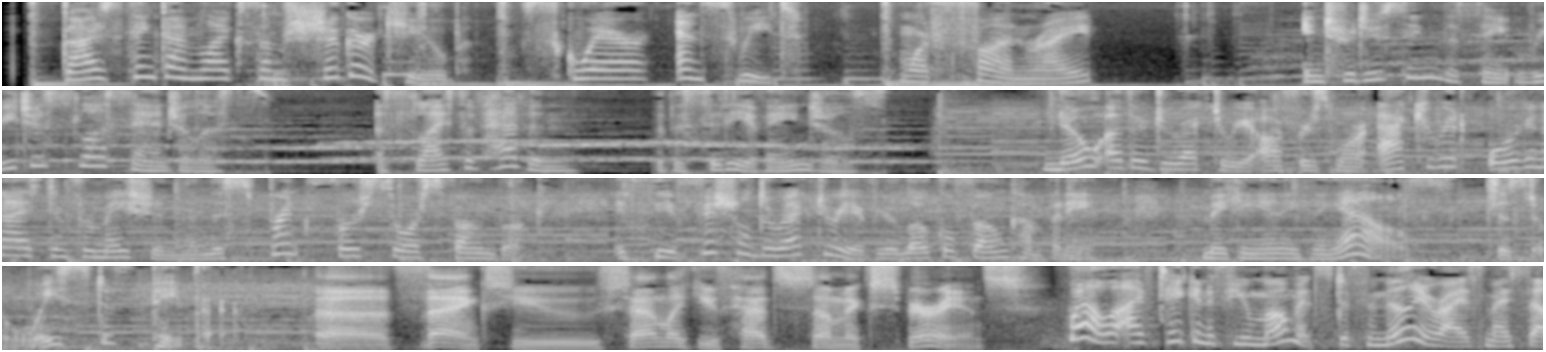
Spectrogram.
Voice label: female, late20s late30s clear

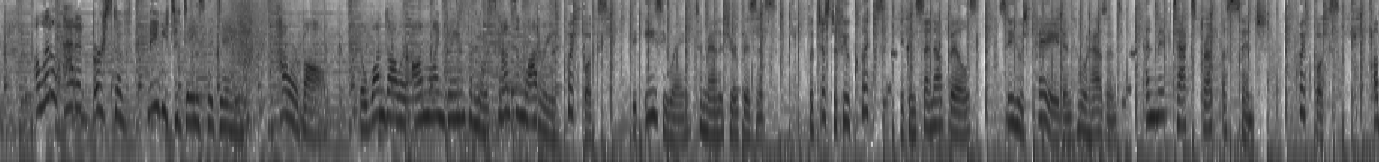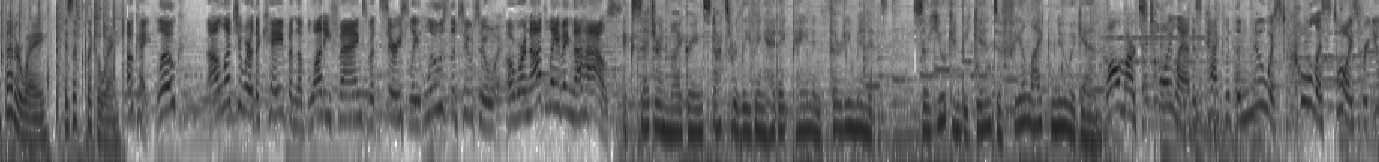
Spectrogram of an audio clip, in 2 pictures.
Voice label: clear, female, late 20s late 30s

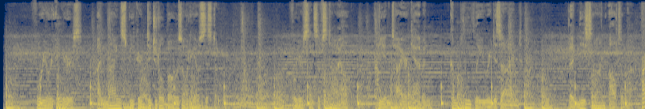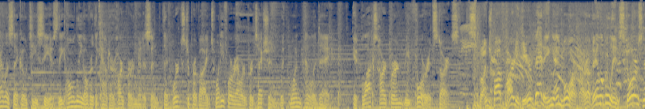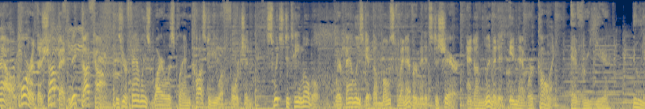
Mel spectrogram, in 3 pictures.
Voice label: male mid 30s mid 40s cool

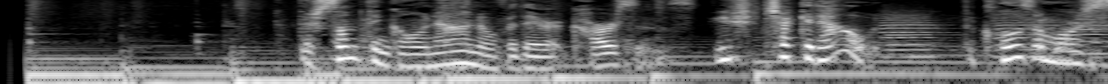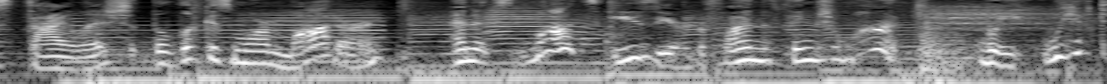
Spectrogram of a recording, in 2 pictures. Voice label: female, late 20s mid 30s contemp

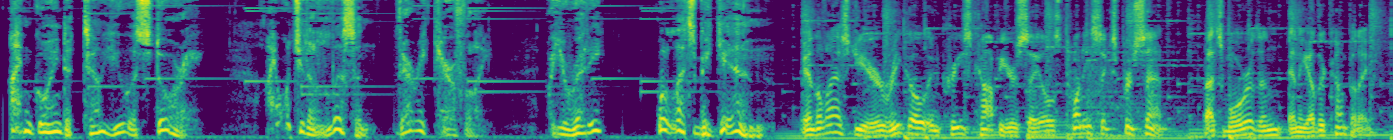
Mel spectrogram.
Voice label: male narration

